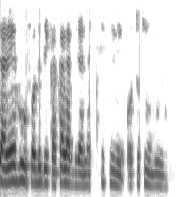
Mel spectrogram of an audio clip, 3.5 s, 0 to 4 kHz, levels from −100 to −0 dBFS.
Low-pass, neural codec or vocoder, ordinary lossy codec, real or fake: 3.6 kHz; codec, 16 kHz, 8 kbps, FreqCodec, larger model; none; fake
